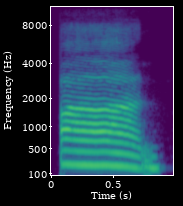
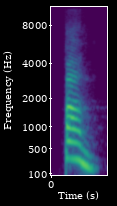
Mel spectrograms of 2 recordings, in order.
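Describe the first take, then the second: First: PAN with a long, held A; slow, sustained "pan" for the listener; drawn-out demonstration. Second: Said in the usual way. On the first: Shown as a demonstration. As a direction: stretch the vowel in "pan". Word stretched for listening practice.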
